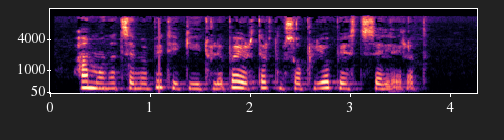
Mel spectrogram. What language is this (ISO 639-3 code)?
kat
